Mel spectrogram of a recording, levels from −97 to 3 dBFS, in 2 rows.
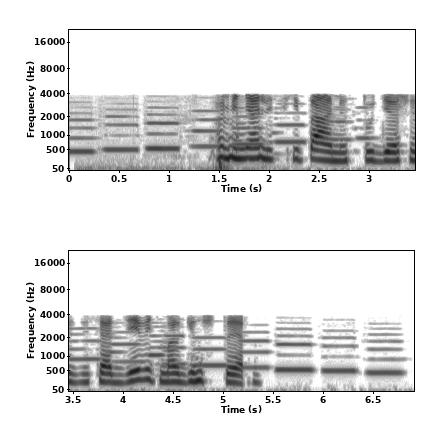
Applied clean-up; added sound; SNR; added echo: classical method spectral subtraction.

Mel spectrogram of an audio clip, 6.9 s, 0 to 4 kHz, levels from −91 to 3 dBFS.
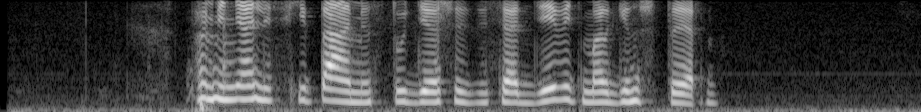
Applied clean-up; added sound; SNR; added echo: none; none; none; none.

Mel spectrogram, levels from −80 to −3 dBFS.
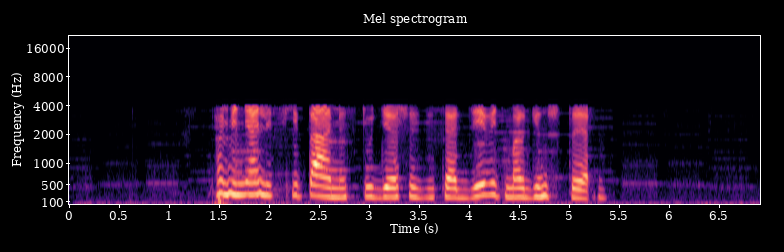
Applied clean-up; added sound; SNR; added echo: neural separator model SepFormer DNS4.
